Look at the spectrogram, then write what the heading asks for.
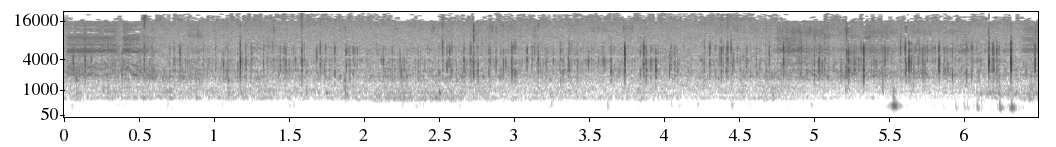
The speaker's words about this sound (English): Dunn placed a transducer microphone inside pinyon trees to hear the bark beetles that were infesting forests in the southwestern United States.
